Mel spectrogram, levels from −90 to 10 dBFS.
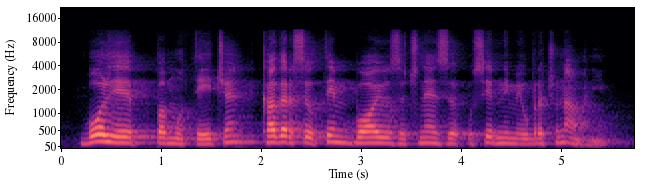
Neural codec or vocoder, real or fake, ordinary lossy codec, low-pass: codec, 24 kHz, 0.9 kbps, DualCodec; fake; none; none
